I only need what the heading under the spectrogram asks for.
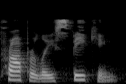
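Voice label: "properly speaking", English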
